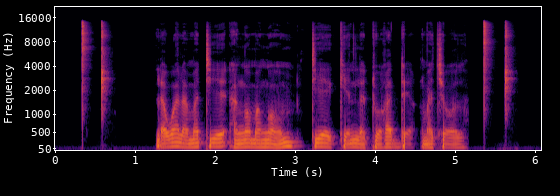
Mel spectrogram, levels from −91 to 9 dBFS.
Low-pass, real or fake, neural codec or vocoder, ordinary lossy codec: 14.4 kHz; real; none; none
